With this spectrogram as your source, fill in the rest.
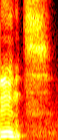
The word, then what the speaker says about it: Ince: Steve Ince. I finally know how to say his name. Hello, Steve. Thank you for coming back, brother. Kindred spirit. Steve Ince. It's like mints.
